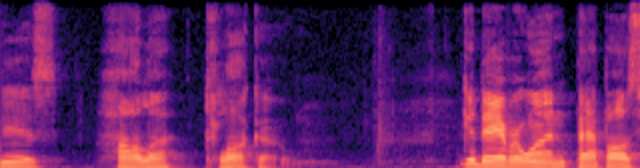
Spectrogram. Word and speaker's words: Jalatlaco: here we are in Halle click Oh think I'm pronouncing that right it could be a lot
